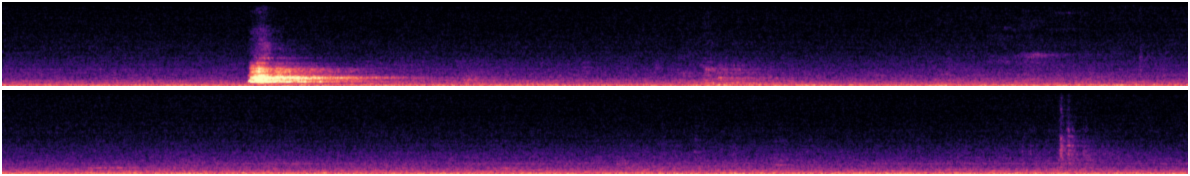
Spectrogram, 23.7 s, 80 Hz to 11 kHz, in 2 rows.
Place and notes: Ascolto il tuo cuore, città. I listen to your heart, city. Several chapters **SCROLL DOWN FOR ALL RECORDINGS** - Three ambiances in the time of COVID19 Soundscape
"Three ambiances in the time of COVID19" Soundscape
Chapter XXVIII of Ascolto il tuo cuore, città. I listen to your heart, city
Monday March 30 2020. Fixed position on an internal terrace at San Salvario district Turin, twenty days after emergency disposition due to the epidemic of COVID19.
Three recording realized at 2:00 p.m., 5:00 p.m. and 8:00 p.m. each one of 4’33”, in the frame of the project Ambiance Confinement, CRESSON-Grenoble research activity.
The three audio samplings are assembled here in a single audio file in chronological sequence, separated by 5'' of silence. Total duration: 13’50”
